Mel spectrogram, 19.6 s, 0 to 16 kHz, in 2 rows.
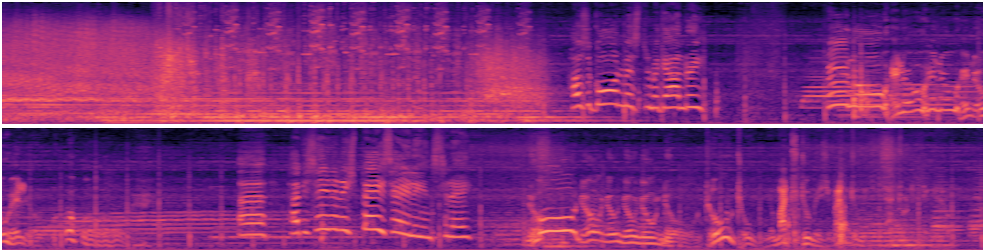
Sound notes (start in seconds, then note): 0.0 creaky wheels roll on wood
